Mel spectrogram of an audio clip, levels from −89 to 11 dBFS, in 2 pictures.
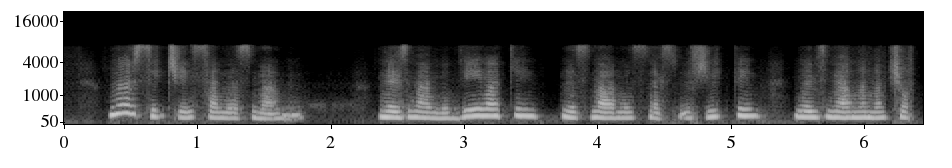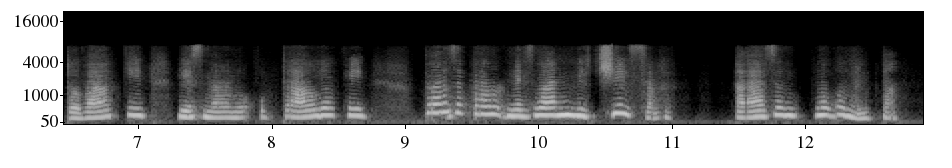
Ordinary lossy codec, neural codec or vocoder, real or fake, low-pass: AAC, 32 kbps; codec, 16 kHz, 0.5 kbps, FreqCodec, smaller model; fake; 7.2 kHz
